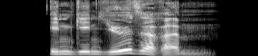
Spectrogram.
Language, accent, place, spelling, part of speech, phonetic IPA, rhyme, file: German, Germany, Berlin, ingeniöserem, adjective, [ɪnɡeˈni̯øːzəʁəm], -øːzəʁəm, De-ingeniöserem.ogg
- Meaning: strong dative masculine/neuter singular comparative degree of ingeniös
